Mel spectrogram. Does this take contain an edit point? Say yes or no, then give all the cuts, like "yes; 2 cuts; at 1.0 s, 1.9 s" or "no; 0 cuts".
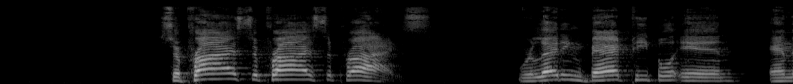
no; 0 cuts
